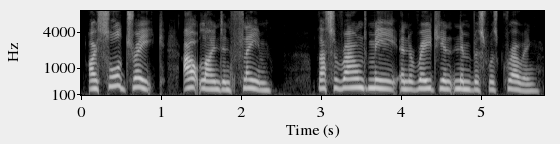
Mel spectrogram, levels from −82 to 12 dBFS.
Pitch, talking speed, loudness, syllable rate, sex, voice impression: 240 Hz, 145 wpm, -16 LUFS, 4.6 syllables/s, female, masculine, young, tensed, powerful, bright, clear, slightly cute, refreshing, friendly, reassuring, lively, intense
